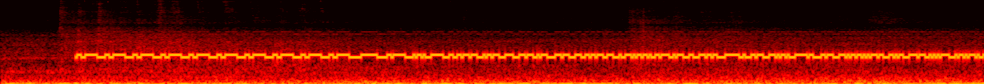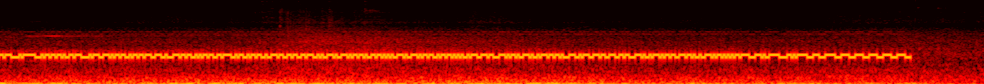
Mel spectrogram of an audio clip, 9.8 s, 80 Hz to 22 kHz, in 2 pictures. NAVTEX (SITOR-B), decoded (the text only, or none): ZCZC NA29 FORECAST: WIND N 4 TO 5. SEA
